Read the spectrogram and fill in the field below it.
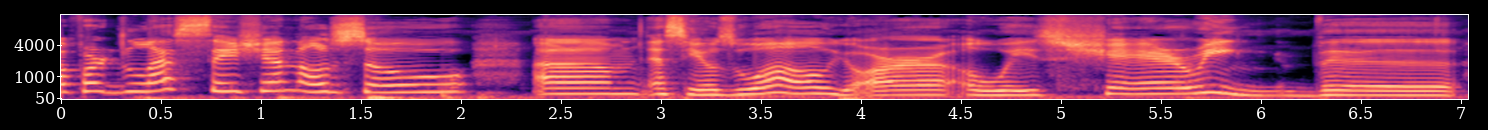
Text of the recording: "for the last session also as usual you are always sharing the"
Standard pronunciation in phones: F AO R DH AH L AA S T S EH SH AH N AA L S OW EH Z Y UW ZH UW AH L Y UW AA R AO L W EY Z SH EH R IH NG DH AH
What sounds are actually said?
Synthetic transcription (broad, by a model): F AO R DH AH L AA S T S EH SH AH N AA L S OW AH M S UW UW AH L Y UW AA R AO L W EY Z SH EH R IH NG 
